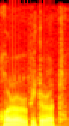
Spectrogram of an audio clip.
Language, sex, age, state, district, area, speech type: Assamese, male, 30-45, Assam, Darrang, rural, spontaneous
